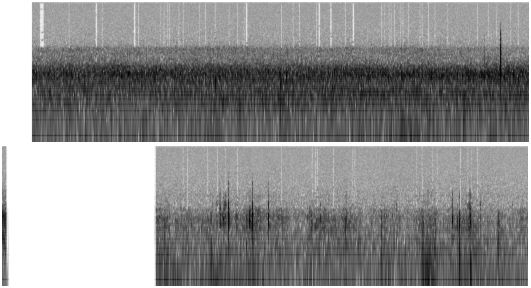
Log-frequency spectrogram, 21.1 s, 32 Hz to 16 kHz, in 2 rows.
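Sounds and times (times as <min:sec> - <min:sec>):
creek water rushing: 0:00.6 - 0:10.6.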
